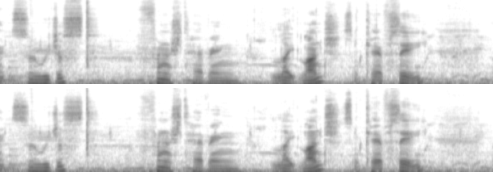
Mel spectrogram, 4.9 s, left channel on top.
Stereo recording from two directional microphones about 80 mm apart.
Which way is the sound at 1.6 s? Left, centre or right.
Left.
